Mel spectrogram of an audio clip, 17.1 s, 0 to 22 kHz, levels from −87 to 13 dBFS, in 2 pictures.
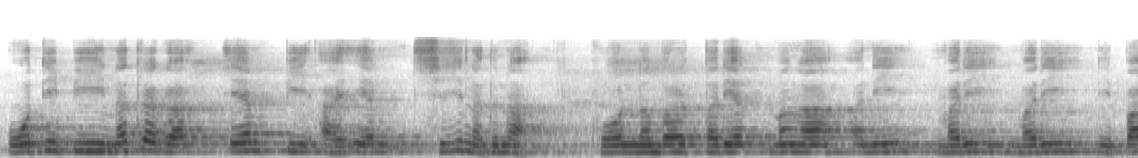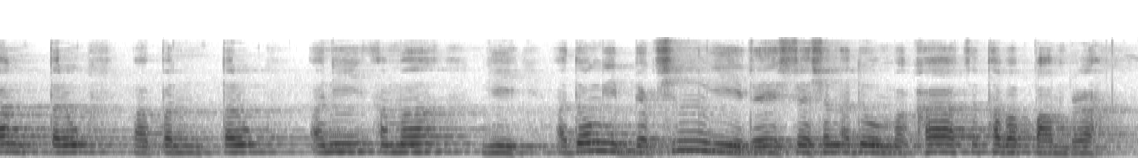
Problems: background sounds at intervals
